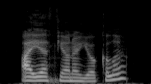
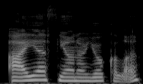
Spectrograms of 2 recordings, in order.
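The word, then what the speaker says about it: Eyjafjallajökull: Aya Fiona Yokola. Aya Fiona Yokola. Aya Fiona Yokola.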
